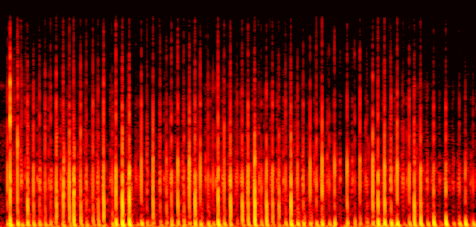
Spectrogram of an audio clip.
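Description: Fast fingertip tapping on a small snus container produces a rapid, steady run of dozens of crisp, distinct taps over six seconds. Each tap is a short, dry knock with a deep low thump and a light bright click on top. The taps die away almost instantly, with no ringing.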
